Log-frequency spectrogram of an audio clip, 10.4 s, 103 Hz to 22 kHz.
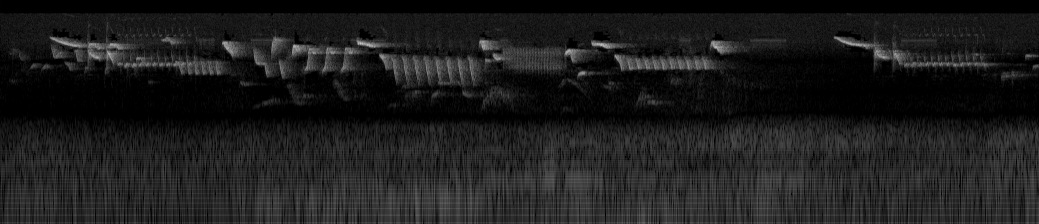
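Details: Eurasian blue tit, a garden bird in Weener, East Frisia, far northwest Germany, March 2024: thin high notes lead into fast, buzzy trills in repeated bursts, several phrases over ten seconds, against a steady low outdoor rumble.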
